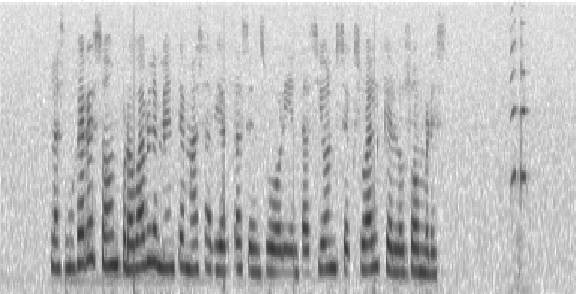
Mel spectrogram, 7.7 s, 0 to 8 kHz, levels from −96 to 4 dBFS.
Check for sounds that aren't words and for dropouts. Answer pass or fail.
fail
